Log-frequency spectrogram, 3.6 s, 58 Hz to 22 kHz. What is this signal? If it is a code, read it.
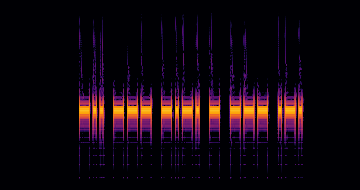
Morse code, heard as a keyed tone, about 36 wpm, 700 Hz. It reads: DOCTOR
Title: Six Letter Words - 35wpm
